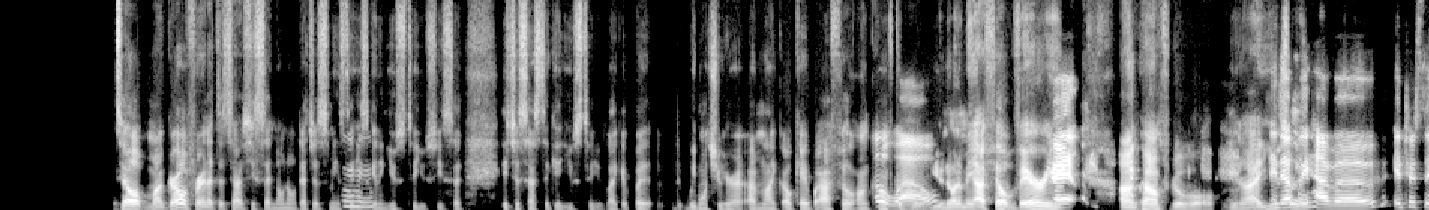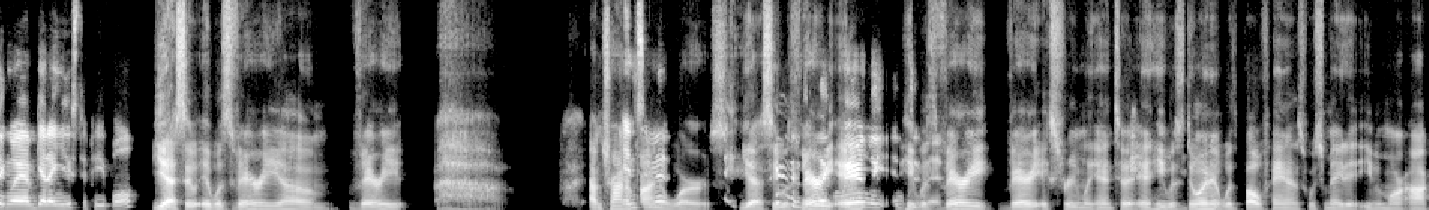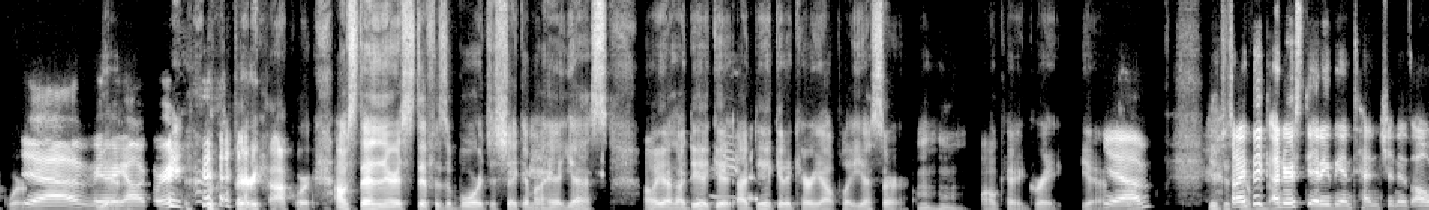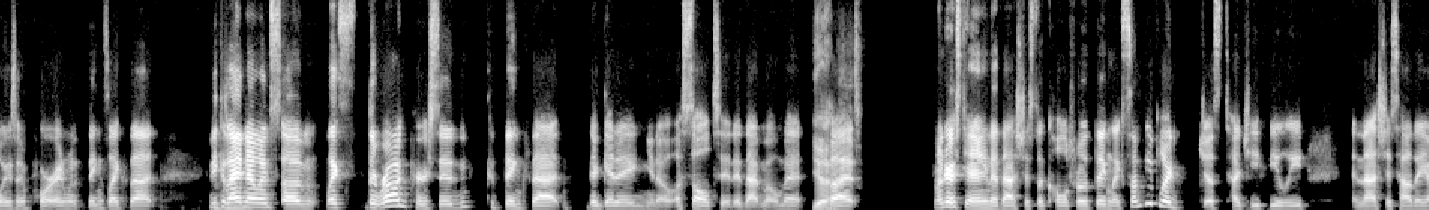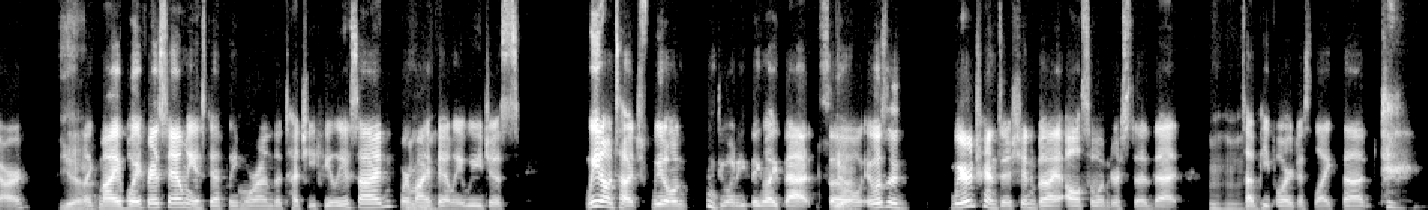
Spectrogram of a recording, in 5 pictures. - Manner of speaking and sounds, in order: laugh; sigh; chuckle; chuckle; chuckle; laughing while speaking: "Very awkward"; laughing while speaking: "awkward"; laugh; other background noise; chuckle
- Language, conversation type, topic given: English, unstructured, How can I handle cultural misunderstandings without taking them personally?
- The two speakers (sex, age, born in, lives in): female, 20-24, United States, United States; male, 40-44, United States, United States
